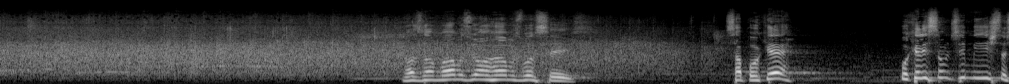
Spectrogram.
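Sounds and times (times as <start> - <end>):
audience applause: 0.0 - 7.2
speech: 4.0 - 5.8, 7.3 - 8.0, 9.0 - 10.0.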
